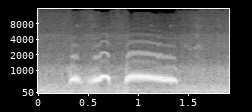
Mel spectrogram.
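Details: Clear three-note coo of a spotted dove, early morning with rain about to fall, during bird trapping: short first note, fuller second, then a long level-to-falling final coo.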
